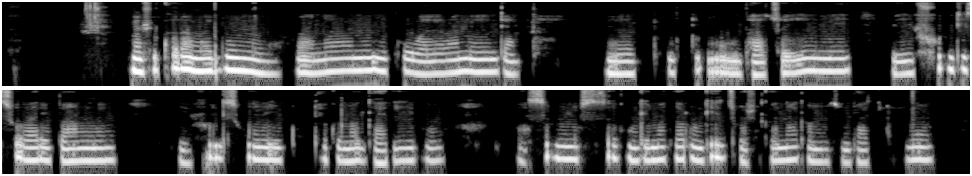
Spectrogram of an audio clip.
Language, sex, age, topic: Ndau, male, 50+, education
